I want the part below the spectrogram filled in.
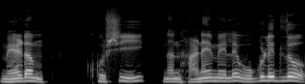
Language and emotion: Kannada, disgusted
